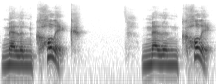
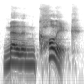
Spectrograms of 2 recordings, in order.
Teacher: Note the stress on the co.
